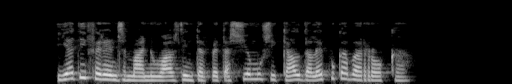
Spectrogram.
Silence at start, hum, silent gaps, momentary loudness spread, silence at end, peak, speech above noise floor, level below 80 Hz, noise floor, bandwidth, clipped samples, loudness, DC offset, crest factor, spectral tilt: 0.6 s; none; none; 9 LU; 1.05 s; -2 dBFS; over 74 dB; -62 dBFS; under -90 dBFS; 7.8 kHz; under 0.1%; -17 LUFS; under 0.1%; 16 dB; -6 dB/octave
